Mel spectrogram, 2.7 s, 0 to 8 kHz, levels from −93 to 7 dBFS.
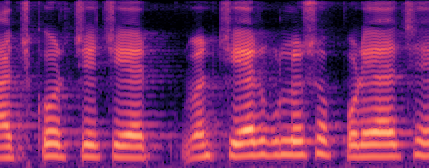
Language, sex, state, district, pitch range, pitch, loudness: Bengali, female, Bihar, Katihar, 200-230 Hz, 215 Hz, -16 LUFS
